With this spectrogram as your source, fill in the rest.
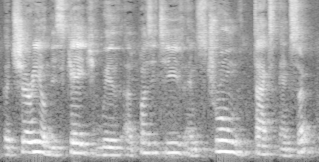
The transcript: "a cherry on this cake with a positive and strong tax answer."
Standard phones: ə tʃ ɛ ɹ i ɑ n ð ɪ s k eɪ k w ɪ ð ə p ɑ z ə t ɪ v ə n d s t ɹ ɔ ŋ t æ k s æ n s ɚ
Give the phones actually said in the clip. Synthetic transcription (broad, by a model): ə tʃ ɛ ɹ i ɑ n ð ɪ s k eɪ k w ɪ ð ə p ɑ z ə t ɪ v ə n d s t ɹ ɔ ŋ t æ k s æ n s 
